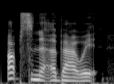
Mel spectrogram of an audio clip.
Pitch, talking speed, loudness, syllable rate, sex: 195 Hz, 155 wpm, -18 LUFS, 8.2 syllables/s, female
